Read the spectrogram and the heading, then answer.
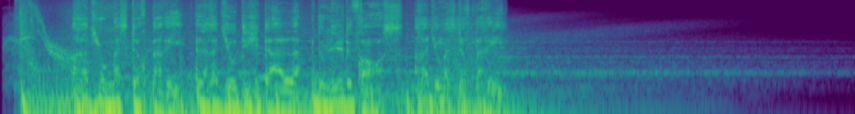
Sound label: Jingle SLOW; Paris; Radio Master PARIS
